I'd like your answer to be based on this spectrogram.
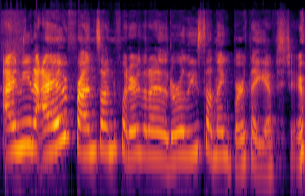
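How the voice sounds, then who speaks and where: A woman's voice: high voice, animated, fast talker, sharp tone. A woman hosting a podcast, chatting casually with a guest and laughing often. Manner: laughs often, short back-channel replies. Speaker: podcast host. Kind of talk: casual chat.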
